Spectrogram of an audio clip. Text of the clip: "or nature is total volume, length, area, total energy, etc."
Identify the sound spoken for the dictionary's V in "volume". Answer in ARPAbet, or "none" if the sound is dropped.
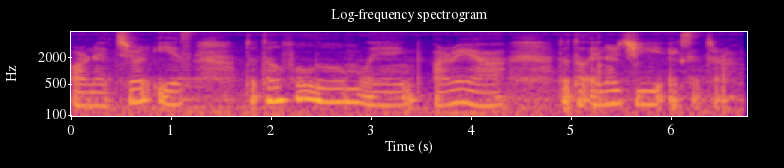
F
